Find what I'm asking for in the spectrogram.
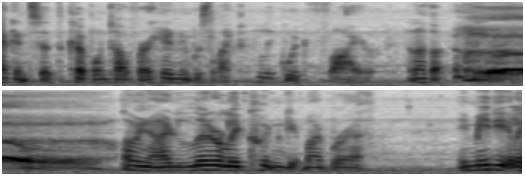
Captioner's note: gasp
